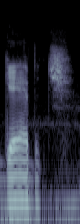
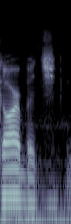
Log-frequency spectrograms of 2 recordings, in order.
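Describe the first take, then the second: First: The word is said with no R sound. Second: The word is said with an R sound. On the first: "Like saying cabbage, but saying a G in front of it" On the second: "Not garbage"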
